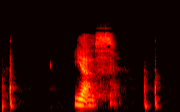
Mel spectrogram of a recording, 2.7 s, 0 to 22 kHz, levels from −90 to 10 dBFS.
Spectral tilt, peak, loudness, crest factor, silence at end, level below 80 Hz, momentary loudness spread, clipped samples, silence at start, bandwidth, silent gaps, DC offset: -3.5 dB/octave; -12 dBFS; -31 LUFS; 24 dB; 0.35 s; -80 dBFS; 24 LU; under 0.1%; 0.15 s; 9.4 kHz; 0.49-0.74 s, 0.99-1.10 s, 2.06-2.15 s; under 0.1%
